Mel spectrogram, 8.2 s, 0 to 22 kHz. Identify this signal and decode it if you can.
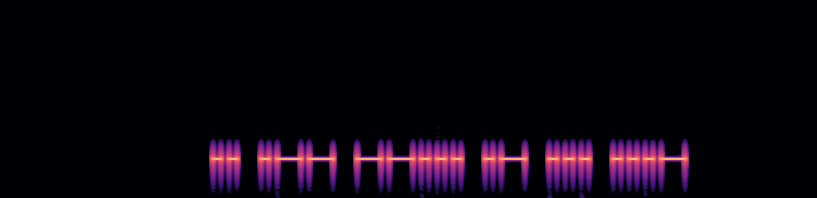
Morse code, heard as a keyed tone, about 16 wpm, 700 Hz. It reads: IW7ASV
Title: DXCC-100 Call Signs - 6 Characters - Repeated 2x - 15wpm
